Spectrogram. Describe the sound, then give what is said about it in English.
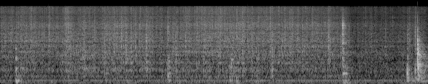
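Vegetables sizzle steadily as they sauté in pork drippings in a pan for gravy, with soft stirring scrapes throughout and a couple of sharp utensil clinks near the end. “and we're going to kind of saute these for 2 to 3 minutes. This is where we're going to build our gravy in this.”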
